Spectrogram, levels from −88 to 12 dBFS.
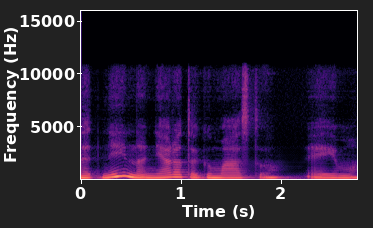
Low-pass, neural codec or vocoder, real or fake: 10.8 kHz; codec, 24 kHz, 0.9 kbps, DualCodec; fake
